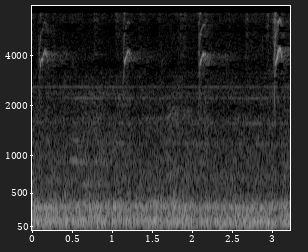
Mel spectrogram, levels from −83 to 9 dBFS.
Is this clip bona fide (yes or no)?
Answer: yes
